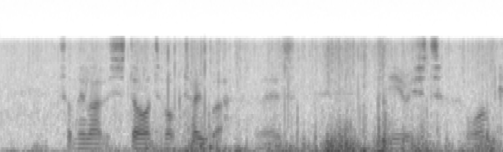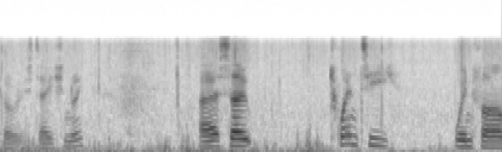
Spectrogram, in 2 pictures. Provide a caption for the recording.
Man speaking wind blowing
